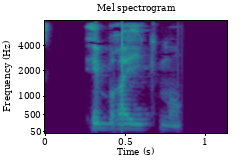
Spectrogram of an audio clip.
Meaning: Hebraically
- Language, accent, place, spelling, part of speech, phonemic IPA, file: French, France, Lyon, hébraïquement, adverb, /e.bʁa.ik.mɑ̃/, LL-Q150 (fra)-hébraïquement.wav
